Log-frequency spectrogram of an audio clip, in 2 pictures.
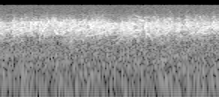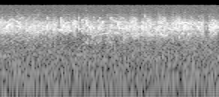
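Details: Hooded siskin (cabecita negra común) singing: a dense, continuous, rapid twittering of high, thin, jumbled notes and short slurs, running without pause across the whole stretch at steady loudness.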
